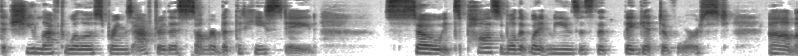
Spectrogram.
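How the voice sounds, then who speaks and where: A slightly hoarse woman leads an informal literature lesson in a chatty way, with many fillers and wry asides. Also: medium pitch, fairly bright tone. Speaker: book discussion leader.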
